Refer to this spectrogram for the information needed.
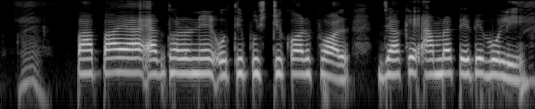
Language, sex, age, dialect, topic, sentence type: Bengali, female, 25-30, Northern/Varendri, agriculture, statement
